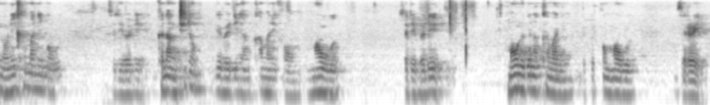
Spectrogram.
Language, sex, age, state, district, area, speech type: Bodo, male, 18-30, Assam, Chirang, urban, spontaneous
